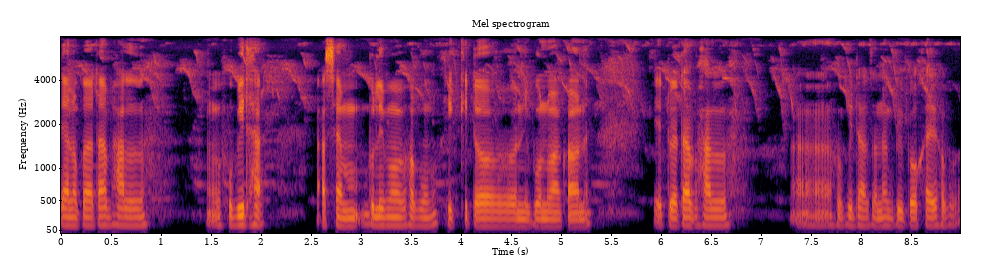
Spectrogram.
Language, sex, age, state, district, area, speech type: Assamese, male, 18-30, Assam, Golaghat, rural, spontaneous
